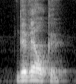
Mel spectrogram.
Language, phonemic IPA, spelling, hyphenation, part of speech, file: Dutch, /dəˈʋɛl.kə/, dewelke, de‧wel‧ke, pronoun, Nl-dewelke.ogg
- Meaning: which (with masculine or feminine antecedent)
